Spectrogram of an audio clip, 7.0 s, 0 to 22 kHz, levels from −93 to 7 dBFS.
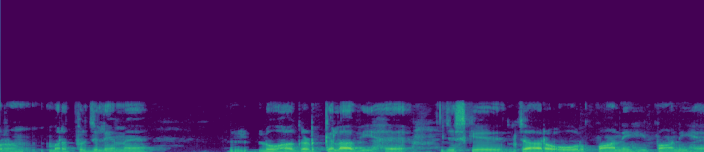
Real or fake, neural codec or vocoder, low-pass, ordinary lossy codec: real; none; 7.2 kHz; none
